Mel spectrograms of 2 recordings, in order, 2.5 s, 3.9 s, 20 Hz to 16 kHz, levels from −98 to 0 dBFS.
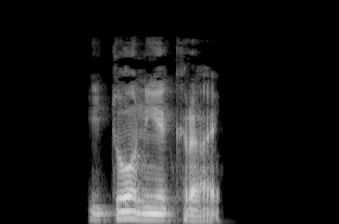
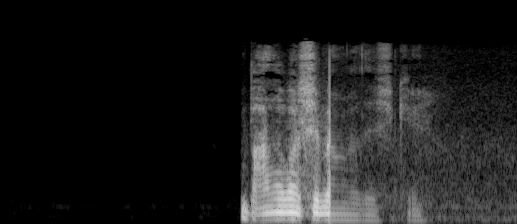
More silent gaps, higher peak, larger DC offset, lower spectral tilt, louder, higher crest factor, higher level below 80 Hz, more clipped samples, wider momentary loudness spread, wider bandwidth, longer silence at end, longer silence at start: neither; about the same, -6 dBFS vs -4 dBFS; neither; first, -7.5 dB/octave vs -5.5 dB/octave; about the same, -22 LUFS vs -21 LUFS; about the same, 20 dB vs 22 dB; first, -50 dBFS vs -58 dBFS; neither; second, 16 LU vs 24 LU; about the same, 8.2 kHz vs 8.2 kHz; first, 0.9 s vs 0.75 s; second, 0.7 s vs 1.8 s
